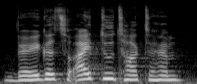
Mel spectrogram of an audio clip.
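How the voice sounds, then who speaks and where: A woman's voice: mid-range voice, moderate pace, darkish tone. A young woman, a podcast guest, telling a personal faith story in casual chat, rambling with lots of "like" fillers. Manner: rambling, full of "like" fillers and acted-out quotes.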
